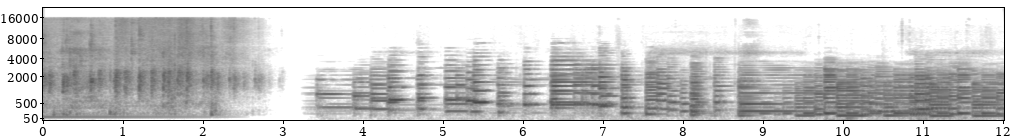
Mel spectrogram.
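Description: A small group applauding for about two and a half seconds. After a brief silence, a Yamaha acoustic piano plays a flowing melodic passage, with deeper bass notes joining in the second half.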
